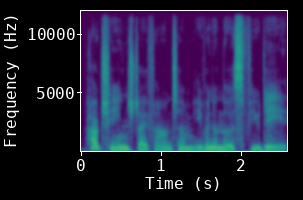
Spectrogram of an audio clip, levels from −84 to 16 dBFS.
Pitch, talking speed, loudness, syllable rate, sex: 205 Hz, 230 wpm, -19 LUFS, 5.5 syllables/s, female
